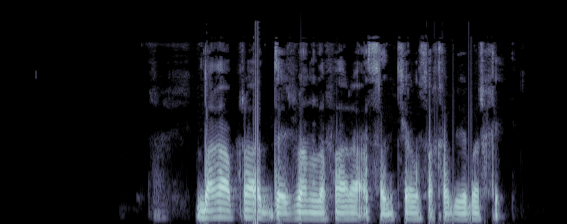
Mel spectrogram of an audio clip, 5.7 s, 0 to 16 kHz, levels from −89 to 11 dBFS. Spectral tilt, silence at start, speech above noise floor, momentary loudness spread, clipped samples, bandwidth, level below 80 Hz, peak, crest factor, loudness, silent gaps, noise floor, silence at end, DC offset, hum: -6.5 dB/octave; 1.95 s; 61 dB; 6 LU; under 0.1%; 10.5 kHz; -46 dBFS; 0 dBFS; 16 dB; -15 LUFS; none; -76 dBFS; 0.7 s; under 0.1%; none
